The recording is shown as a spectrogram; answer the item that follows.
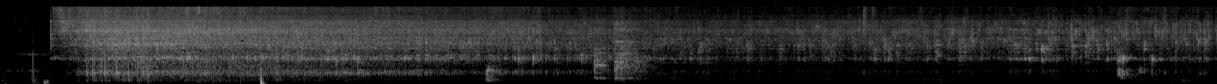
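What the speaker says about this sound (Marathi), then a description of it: "फोडणी घालूया" Mustard seeds crackle and sizzle in hot oil in a pot on a wood-fired stove as tempering for a jackfruit vegetable dish. A loud burst of frying hiss starts near the beginning, then settles into a steady sizzle with a few clinks.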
